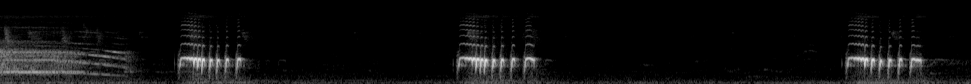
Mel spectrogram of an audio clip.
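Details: Wild local zebra dove from its natural habitat, recorded as a lure for catching birds. A descending drawn-out sound opens, then three stuttering coo phrases come roughly every three seconds.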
